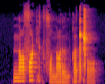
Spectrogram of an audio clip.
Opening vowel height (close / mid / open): open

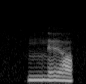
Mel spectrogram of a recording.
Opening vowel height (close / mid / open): mid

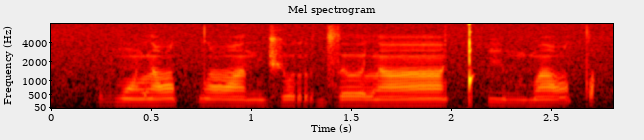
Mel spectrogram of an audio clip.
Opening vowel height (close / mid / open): mid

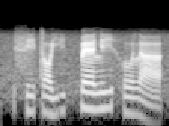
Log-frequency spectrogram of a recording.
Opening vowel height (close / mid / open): close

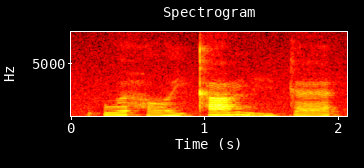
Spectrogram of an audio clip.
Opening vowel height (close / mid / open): close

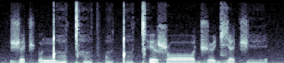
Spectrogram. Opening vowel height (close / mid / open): mid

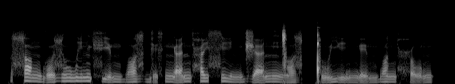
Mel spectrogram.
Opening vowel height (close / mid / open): open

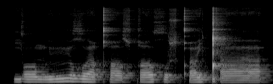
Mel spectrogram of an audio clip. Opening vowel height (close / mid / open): mid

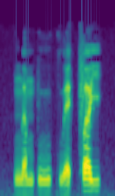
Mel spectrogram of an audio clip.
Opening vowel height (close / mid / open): open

